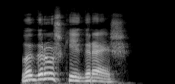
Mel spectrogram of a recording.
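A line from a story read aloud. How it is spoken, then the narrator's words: Snort. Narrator (Russian): Лиля фыркнула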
